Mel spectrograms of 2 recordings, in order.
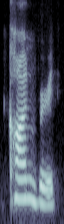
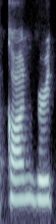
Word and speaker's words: convert: First one is convert. He is a convert to Buddhism.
